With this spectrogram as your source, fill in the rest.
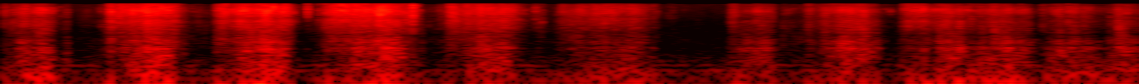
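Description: Long nails scratch and tap on a woven tapestry bolster pillow, alternating fast and slow strokes. The result is a run of rough, crinkly scratching bursts with bright fabric hiss over soft, low thumps, each stroke stopping short with almost no ring.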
